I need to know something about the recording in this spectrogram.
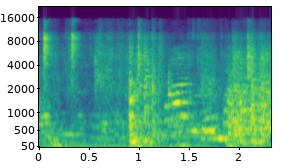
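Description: Children's voices chattering in the background. Near the start there are a couple of sharp clicks as a gas cooker burner is lit.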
